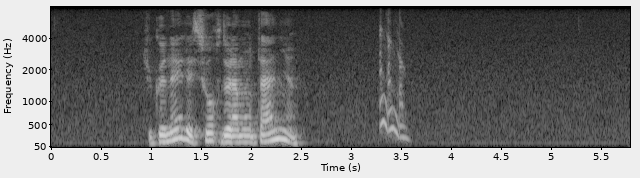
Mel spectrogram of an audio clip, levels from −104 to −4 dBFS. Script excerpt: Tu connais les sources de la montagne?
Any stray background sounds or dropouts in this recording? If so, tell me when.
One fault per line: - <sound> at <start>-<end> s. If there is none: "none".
- chirp at 3.3-3.6 s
